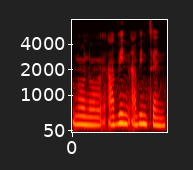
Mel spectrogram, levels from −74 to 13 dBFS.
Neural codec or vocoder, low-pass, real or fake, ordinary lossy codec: none; none; real; none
